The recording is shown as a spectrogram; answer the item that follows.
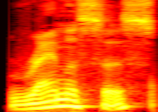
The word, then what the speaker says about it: Ramesses: And the Bible also mentions that the Israelites built the city of Ramesses. Now, the statues are Ramses. I mispronounced that, but the city is Ramesses.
